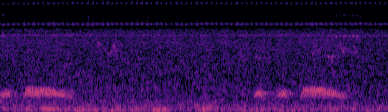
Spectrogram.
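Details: Repeated spotted dove phrases as a trained bird responds to a wild bird brought down a second time: a long coo, then two short notes and another long, flat coo, with low background rumble.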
